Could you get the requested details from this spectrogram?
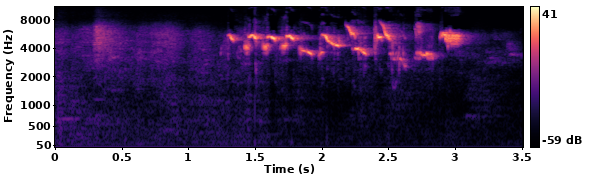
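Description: Rusty-collared seedeater giving a fast, high, jumbled twittering phrase of sweet chips and slurred notes, lasting about two seconds, after a faint hiss.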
